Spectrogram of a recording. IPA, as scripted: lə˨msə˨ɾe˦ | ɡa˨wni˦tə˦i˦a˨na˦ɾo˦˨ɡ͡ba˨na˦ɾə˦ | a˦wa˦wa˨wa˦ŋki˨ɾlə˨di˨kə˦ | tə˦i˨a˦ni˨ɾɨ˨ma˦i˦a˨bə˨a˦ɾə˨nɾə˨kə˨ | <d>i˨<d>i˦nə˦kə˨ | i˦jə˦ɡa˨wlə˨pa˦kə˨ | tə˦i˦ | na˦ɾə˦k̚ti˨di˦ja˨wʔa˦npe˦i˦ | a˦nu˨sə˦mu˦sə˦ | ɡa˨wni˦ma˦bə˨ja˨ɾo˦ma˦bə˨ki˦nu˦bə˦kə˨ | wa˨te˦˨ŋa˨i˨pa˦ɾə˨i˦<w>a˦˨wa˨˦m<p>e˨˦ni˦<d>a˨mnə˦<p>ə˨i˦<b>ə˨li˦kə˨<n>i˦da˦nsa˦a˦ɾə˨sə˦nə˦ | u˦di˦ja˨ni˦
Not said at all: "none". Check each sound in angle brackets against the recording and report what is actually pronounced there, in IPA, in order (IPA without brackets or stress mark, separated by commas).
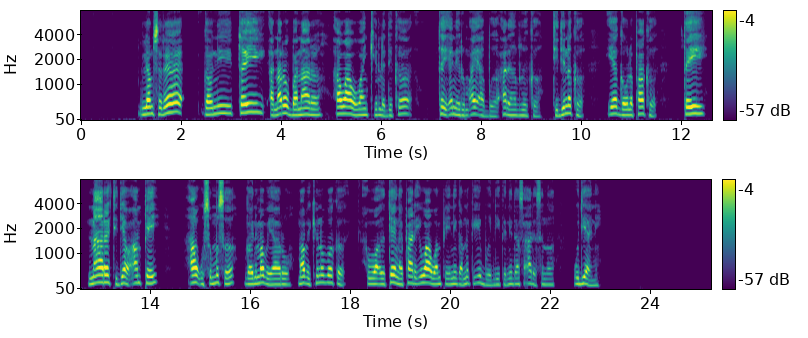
t, d, w, p, ɡ, k, b, n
